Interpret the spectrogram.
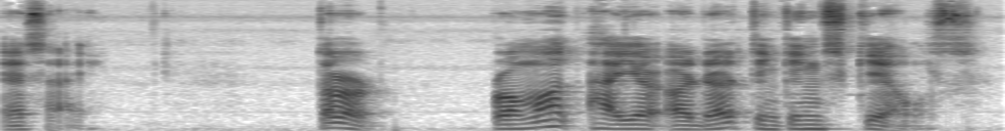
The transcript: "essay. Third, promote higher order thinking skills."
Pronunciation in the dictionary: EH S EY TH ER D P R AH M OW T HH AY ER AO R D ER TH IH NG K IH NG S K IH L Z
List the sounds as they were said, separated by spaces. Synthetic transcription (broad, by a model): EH S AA T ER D P R AH M OW T HH AY ER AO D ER T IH NG K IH NG S K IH L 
